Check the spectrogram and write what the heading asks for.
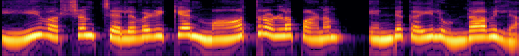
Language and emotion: Malayalam, fearful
